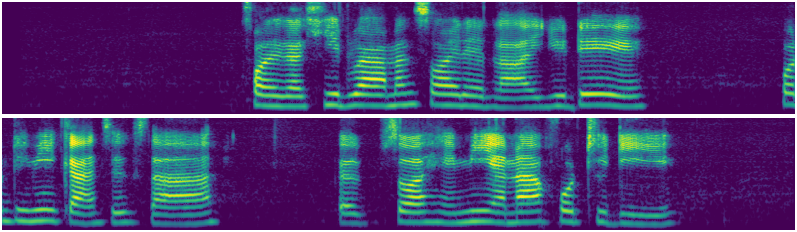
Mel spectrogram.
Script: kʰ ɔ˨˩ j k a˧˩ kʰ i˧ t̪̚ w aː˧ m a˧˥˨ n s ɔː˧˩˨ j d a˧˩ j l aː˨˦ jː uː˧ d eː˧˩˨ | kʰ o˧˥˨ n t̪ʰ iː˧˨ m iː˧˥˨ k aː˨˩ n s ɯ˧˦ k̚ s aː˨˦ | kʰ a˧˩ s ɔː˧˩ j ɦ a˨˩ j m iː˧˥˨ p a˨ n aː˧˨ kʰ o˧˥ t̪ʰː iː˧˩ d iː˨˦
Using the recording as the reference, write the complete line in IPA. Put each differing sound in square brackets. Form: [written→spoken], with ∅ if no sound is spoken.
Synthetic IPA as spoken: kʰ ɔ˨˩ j k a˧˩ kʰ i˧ t̪̚ w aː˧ m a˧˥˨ n s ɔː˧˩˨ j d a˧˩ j l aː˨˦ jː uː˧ d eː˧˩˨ | kʰ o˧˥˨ n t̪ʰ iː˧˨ m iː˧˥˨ k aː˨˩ n s ɯ˧˦ k̚ s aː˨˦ | [kʰ→k] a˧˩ s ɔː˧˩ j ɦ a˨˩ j m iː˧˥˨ [p→ʔ] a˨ n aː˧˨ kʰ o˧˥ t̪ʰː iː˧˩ d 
